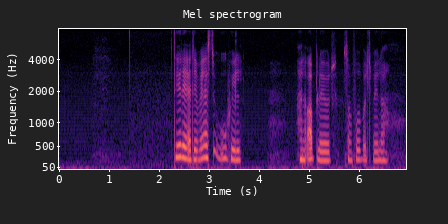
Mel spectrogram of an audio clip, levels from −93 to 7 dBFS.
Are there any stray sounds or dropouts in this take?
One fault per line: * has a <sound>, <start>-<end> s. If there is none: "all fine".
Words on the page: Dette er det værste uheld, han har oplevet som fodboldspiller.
all fine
